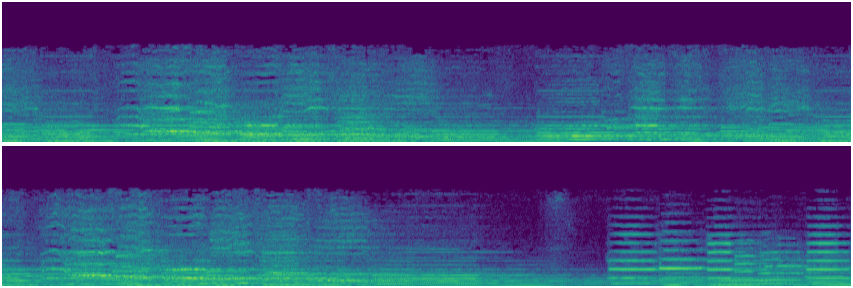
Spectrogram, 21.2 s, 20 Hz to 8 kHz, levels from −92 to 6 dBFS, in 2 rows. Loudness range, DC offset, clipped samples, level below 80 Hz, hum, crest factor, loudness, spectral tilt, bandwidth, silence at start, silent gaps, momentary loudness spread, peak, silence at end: 5 LU; under 0.1%; under 0.1%; -42 dBFS; none; 16 dB; -23 LUFS; -11.5 dB/octave; 5.8 kHz; 0 s; none; 9 LU; -6 dBFS; 0 s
